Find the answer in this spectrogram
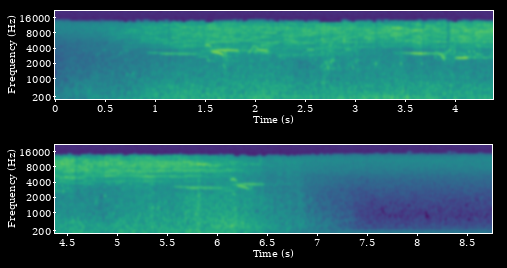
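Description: Production-company logo sound effect: a rushing noise swells up over about a second, holds, and fades out near the end, with three short high chirps sounding over it.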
